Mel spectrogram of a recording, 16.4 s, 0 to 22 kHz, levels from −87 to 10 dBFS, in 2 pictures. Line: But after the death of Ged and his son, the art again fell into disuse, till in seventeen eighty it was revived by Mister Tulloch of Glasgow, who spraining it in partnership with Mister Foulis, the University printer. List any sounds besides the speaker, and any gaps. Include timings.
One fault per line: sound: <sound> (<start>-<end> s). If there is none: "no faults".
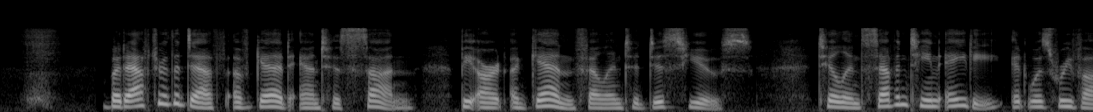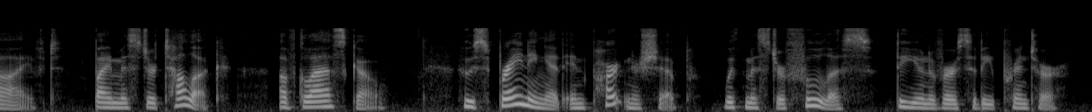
sound: sniff (0.1-0.5 s)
